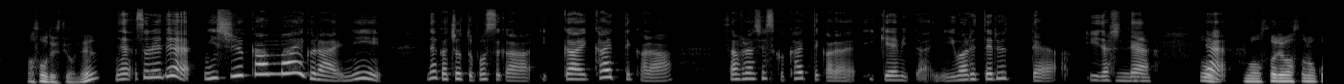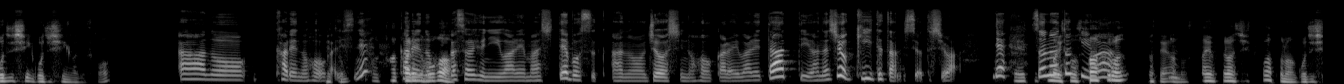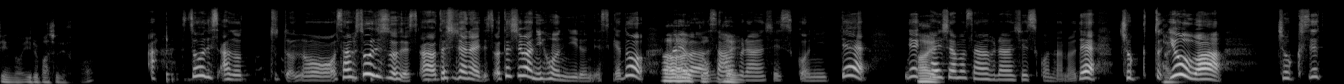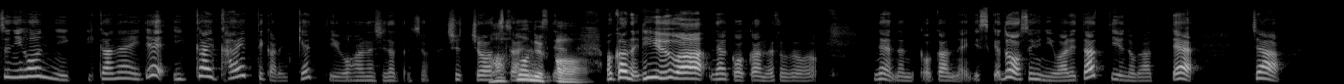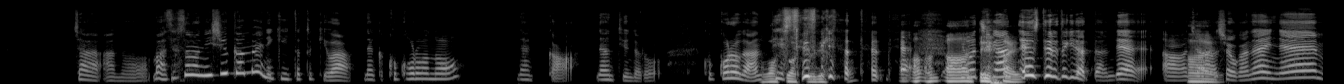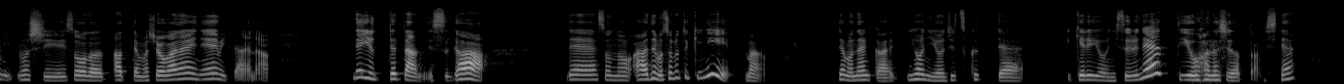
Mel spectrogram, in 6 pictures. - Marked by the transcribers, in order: "サンフランシスコ" said as "さいふらんしすこ"; tapping; laughing while speaking: "心が安定してる時だった … る時だったんで"
- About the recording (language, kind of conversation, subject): Japanese, advice, 批判されたとき、感情的にならずにどう対応すればよいですか？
